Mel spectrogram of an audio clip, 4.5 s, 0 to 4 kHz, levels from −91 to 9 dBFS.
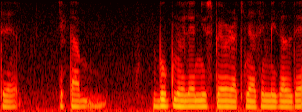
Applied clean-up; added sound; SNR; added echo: none; none; none; none.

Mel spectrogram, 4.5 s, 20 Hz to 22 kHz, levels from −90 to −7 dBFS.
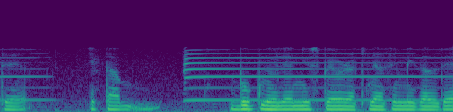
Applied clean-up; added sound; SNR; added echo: none; Wind instrument, woodwind instrument; 13 dB; none.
